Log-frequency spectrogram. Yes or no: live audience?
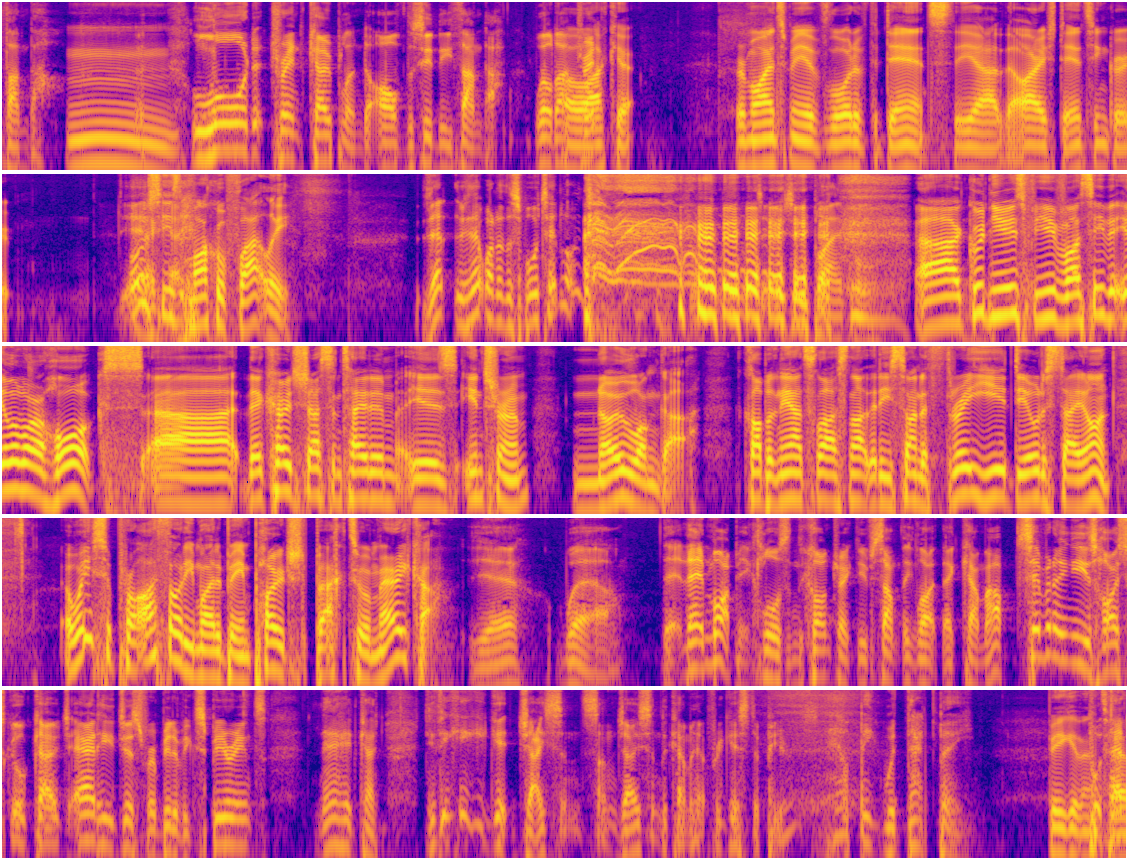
no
